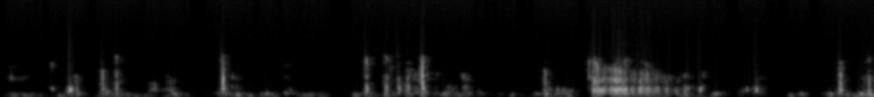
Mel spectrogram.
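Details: Belly noises while digesting oats: frequent short gurgles, pops and a longer rumbling squeal, ordinary active bowel sounds.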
